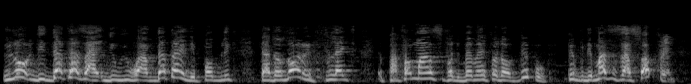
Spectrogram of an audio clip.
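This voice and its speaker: A man's voice: high-pitched, lively intonation, quick pace, breathy edge, highs cut off. A middle-aged man from northern Nigeria with a Nigerian accent, a political guest in a heated interview who insists on his point and often repeats words as he presses it.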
